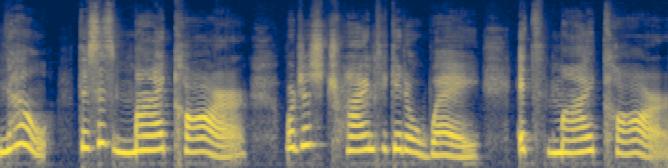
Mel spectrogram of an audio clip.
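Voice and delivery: defensive yelling, hollered from a distance. Recounting a car theft, acting out a thief's reply: imitating a thief yelling. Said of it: "The one thief yells back".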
